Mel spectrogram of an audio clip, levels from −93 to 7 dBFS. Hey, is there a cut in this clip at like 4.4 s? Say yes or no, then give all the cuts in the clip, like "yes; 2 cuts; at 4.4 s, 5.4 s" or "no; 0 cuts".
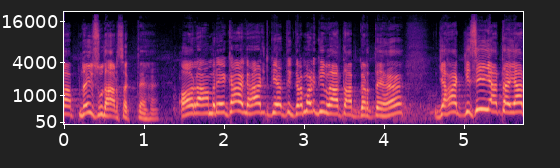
no; 1 cut; at 1.3 s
